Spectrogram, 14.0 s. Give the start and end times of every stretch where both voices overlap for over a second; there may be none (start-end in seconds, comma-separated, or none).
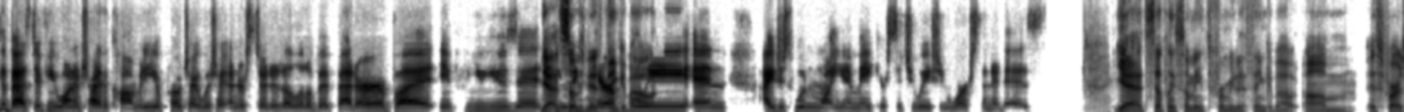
5.4-6.6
